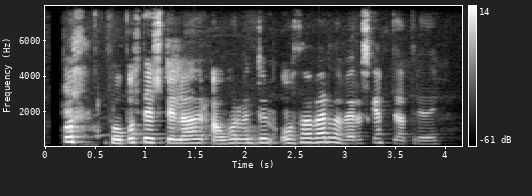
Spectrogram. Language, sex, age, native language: Icelandic, female, 30-39, Icelandic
